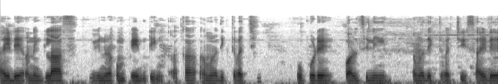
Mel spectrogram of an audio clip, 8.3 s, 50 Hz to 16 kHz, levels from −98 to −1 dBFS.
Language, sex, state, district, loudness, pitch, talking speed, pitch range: Bengali, male, West Bengal, Jhargram, -22 LUFS, 105 Hz, 135 wpm, 100-105 Hz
